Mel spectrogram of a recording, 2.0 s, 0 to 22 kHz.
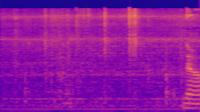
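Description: Nama J2 slow (cold-press) juicer's motor running with a steady low hum as it starts on a hopper full of produce.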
